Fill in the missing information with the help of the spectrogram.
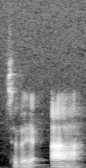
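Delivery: ordinary talk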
